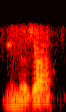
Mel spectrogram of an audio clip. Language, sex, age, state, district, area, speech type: Kashmiri, male, 18-30, Jammu and Kashmir, Ganderbal, rural, conversation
